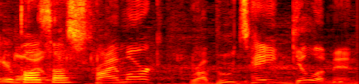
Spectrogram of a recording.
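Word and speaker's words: Roboute Guilliman: Primarch Rabute Gilliman. That's how it's said.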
